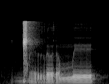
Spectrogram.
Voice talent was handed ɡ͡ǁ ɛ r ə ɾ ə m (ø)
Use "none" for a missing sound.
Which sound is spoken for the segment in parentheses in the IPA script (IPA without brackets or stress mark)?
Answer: e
